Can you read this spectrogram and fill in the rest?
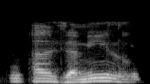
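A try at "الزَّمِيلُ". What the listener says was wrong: Zamil laisa jamil. Zai laisa jim, ya, ini huruf zai dan bukan huruf jim, ya.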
